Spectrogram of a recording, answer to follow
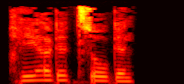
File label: "hergezogen", German; adjectives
